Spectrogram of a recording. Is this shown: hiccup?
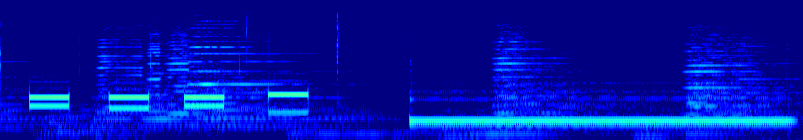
no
